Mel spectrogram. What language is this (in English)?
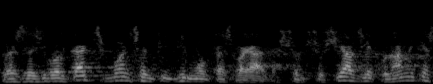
Catalan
